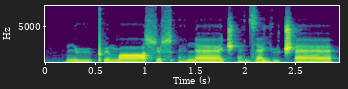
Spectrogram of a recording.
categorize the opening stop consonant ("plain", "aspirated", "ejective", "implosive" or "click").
ejective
